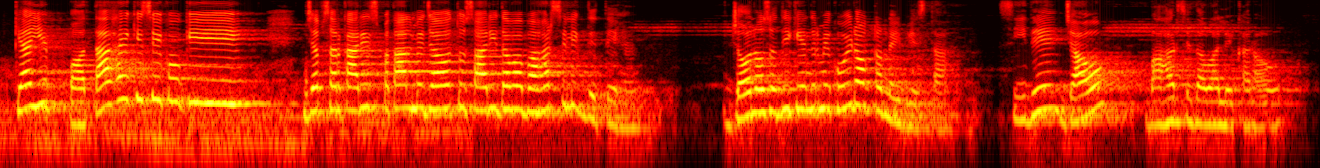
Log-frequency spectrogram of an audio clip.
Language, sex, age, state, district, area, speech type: Hindi, female, 30-45, Uttar Pradesh, Mirzapur, rural, spontaneous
